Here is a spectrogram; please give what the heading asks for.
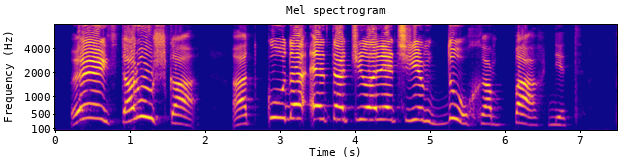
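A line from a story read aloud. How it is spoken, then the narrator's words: Shout. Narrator (Russian): Крикнет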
